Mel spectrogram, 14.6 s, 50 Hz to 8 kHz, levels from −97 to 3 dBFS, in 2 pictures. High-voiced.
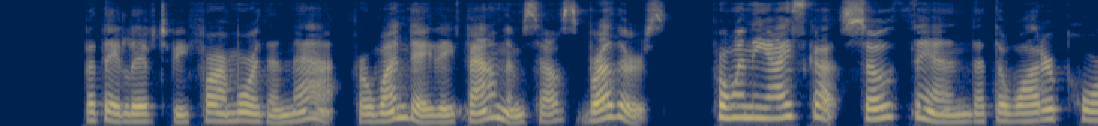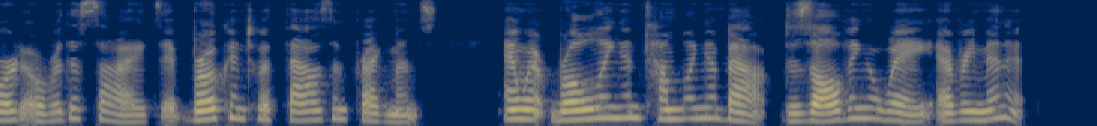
Yes: high, 205 Hz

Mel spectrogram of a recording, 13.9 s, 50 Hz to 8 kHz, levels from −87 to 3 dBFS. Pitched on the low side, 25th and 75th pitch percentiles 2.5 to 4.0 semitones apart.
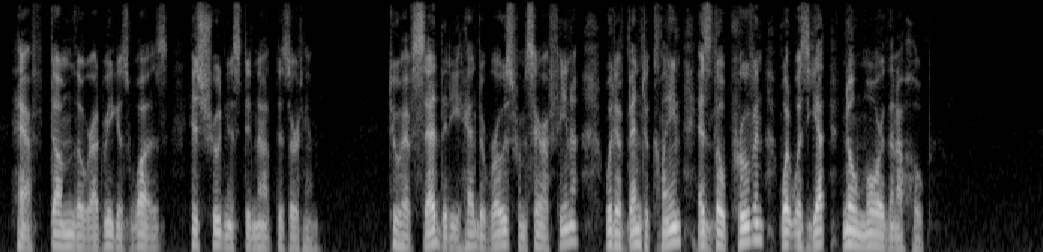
Yes: low, 100 Hz; average, 3.7 semitones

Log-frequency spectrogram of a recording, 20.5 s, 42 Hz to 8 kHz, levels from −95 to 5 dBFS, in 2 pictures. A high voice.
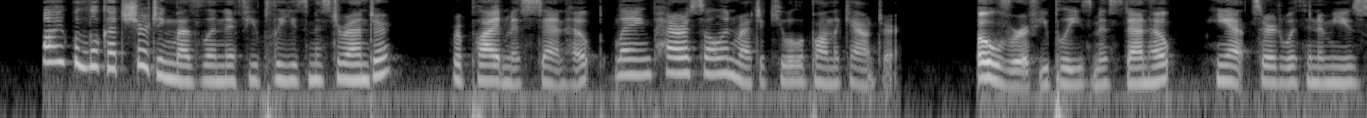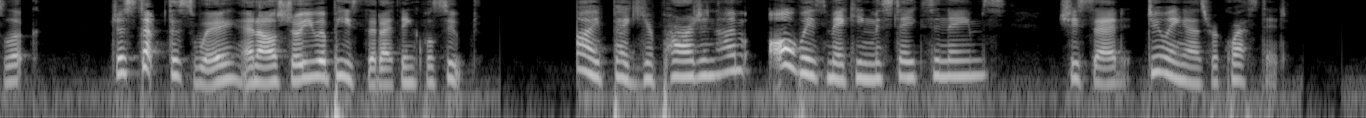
Yes: high, 230 Hz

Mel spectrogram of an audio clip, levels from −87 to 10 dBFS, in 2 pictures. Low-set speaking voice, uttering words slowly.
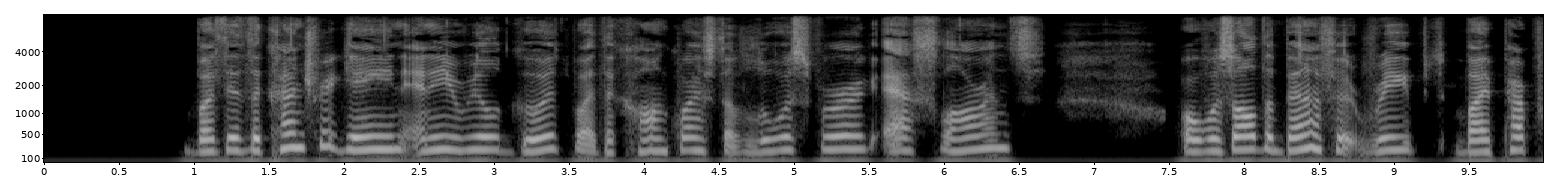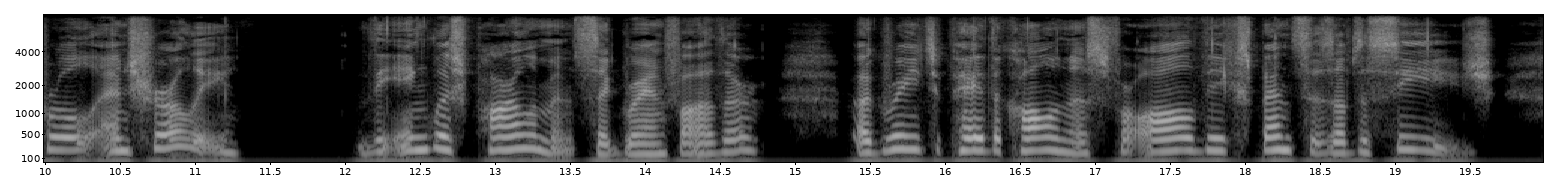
No: high, 215 Hz; slow, 125 wpm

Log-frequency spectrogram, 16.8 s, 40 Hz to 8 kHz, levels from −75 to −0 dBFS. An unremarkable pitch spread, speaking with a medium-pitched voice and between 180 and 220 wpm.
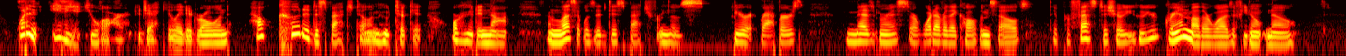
No: average, 3.2 semitones; medium, 155 Hz; average, 170 wpm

